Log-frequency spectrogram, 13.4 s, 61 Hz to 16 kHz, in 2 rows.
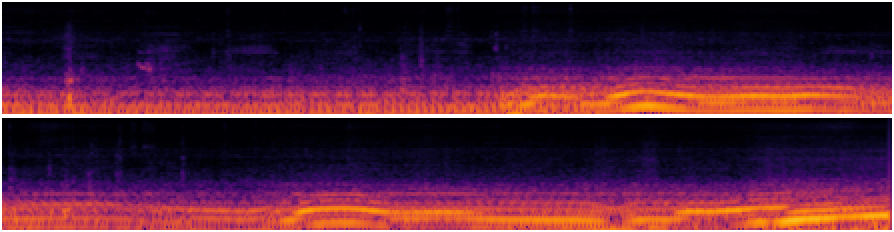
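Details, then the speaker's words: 1997 Mitsubishi 3000GT SOHC chasing a misfire after injector swap; revs climb, then stumble and sag unevenly, sputtering before picking up again. Extra ground had been added to the ignition coil; owner had suspected the fuel pump. "Oh, that's great. That feels real good. Sputtering though."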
